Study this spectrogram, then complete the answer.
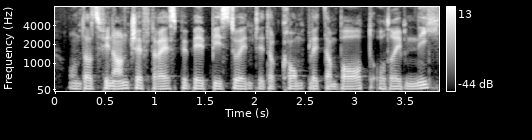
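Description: A man's very deep, low voice comes through on a very clean recording against a silent background. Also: dry, close sound with no echo. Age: 50s. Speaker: finance executive. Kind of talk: interview.

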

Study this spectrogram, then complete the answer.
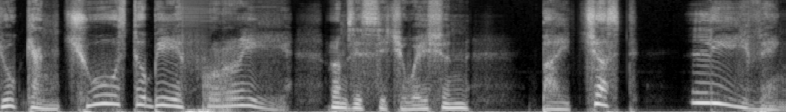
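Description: A put-on character voice, low-to-middle in pitch, at a very slow pace. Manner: cold and menacing.

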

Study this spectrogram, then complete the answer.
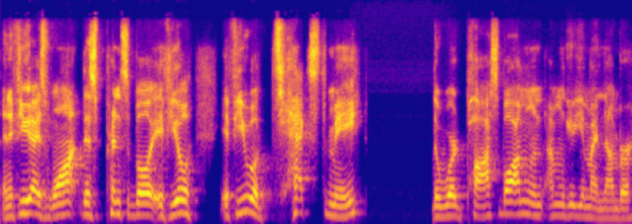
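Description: Against a quiet background, a man with an American accent and a plain, everyday voice talks at a fairly quick pace and a fairly high pitch. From Northern Utah. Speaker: motivational speaker and Paralympic athlete. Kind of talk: motivational talk. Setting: video call. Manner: repeats words when starting sentences.

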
